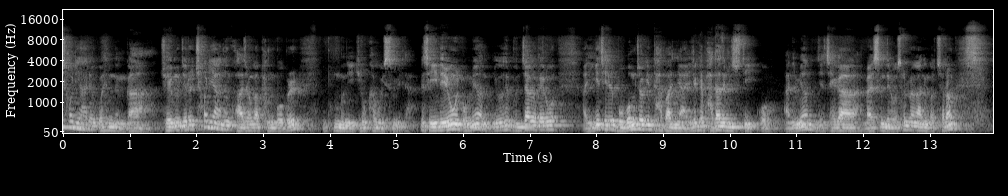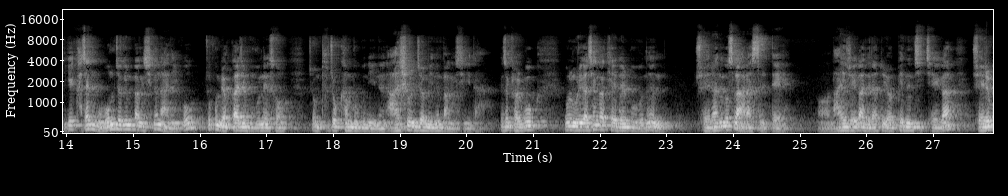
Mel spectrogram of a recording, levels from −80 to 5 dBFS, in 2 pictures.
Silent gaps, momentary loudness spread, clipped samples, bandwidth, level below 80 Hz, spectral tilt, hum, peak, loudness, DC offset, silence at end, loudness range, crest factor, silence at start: none; 12 LU; under 0.1%; 13.5 kHz; -50 dBFS; -5.5 dB/octave; none; 0 dBFS; -17 LUFS; under 0.1%; 0 s; 3 LU; 16 dB; 0 s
